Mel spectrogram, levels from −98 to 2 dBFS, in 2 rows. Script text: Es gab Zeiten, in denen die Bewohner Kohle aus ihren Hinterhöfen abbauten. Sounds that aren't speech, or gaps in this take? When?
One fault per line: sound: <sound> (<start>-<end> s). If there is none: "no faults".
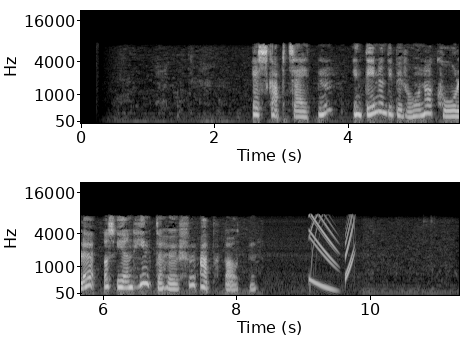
sound: chirp (9.1-9.8 s)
